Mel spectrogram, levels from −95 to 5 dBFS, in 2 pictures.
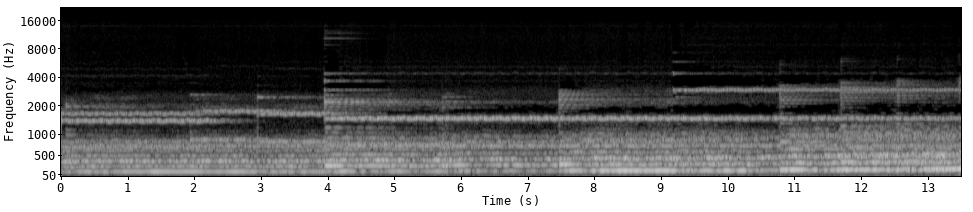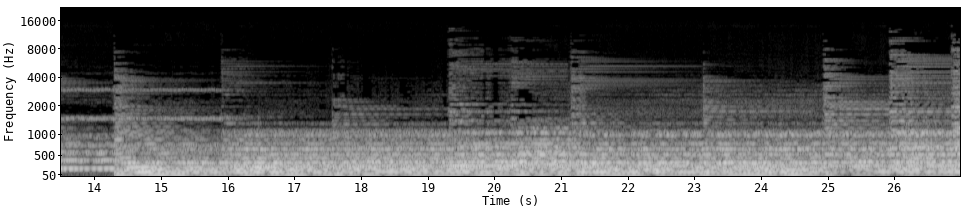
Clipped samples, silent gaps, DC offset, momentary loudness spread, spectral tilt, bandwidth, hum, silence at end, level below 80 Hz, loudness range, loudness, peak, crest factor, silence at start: under 0.1%; none; under 0.1%; 13 LU; -9 dB/octave; 8.2 kHz; none; 0 s; -32 dBFS; 10 LU; -22 LUFS; -6 dBFS; 16 dB; 0 s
